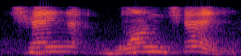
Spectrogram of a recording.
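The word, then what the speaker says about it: Chen Guangcheng: That is the situation dealing with the Chinese human rights dissident, Cheng Guangcheng. – Very good pronunciation.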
